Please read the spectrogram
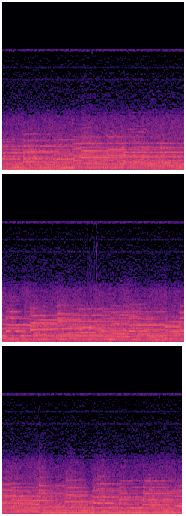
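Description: Church bells pealing together, many ringing tones overlapping with fresh strikes throughout; the deepest note changes to a higher one about eight seconds in.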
